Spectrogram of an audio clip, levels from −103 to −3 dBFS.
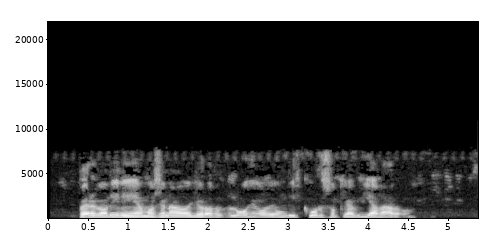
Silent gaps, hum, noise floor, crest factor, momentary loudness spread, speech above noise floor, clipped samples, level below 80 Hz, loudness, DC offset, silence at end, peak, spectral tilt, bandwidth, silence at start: none; none; -55 dBFS; 14 dB; 7 LU; 40 dB; under 0.1%; -58 dBFS; -16 LUFS; under 0.1%; 0.85 s; -2 dBFS; -6.5 dB/octave; 8 kHz; 0.4 s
